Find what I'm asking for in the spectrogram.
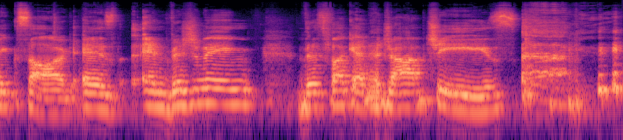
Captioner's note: laughs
